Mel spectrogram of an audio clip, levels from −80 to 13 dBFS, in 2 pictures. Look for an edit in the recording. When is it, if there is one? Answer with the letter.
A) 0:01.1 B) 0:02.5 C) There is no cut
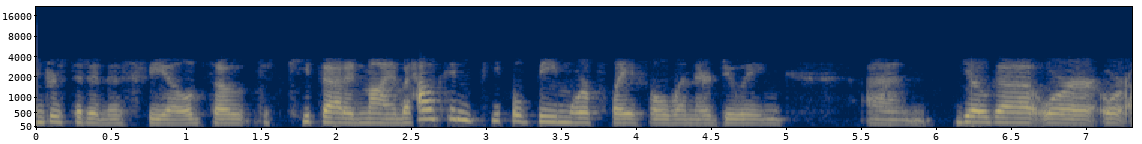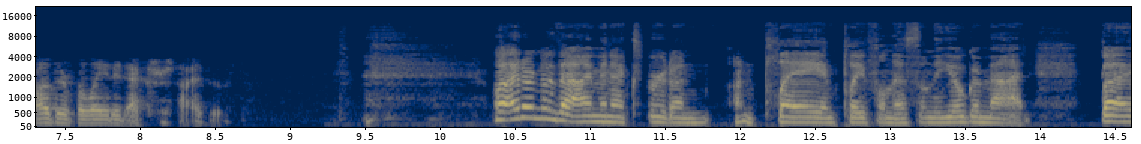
B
